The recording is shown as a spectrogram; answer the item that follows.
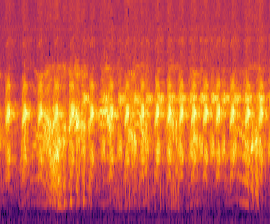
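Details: Frogs calling at night in Hłomcza, Sanok commune, Poland, part of frog and other creature concerts lasting from moonrise to moonset: a dense chorus of rapid, repeated pulsed croaks, many voices overlapping continuously without pause.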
